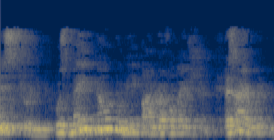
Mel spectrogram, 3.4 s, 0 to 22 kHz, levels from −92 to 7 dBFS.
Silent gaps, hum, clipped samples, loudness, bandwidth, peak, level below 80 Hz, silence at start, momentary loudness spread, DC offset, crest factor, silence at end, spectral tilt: none; none; under 0.1%; -28 LUFS; 10.5 kHz; -12 dBFS; -68 dBFS; 0 s; 11 LU; under 0.1%; 14 dB; 0 s; -7 dB/octave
